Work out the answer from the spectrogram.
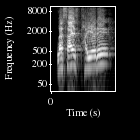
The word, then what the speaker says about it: laissez-faire: अब देखो, this is pronounced as laissez. You can pronounce it as you like. Laissez, laissez, laissez-faire. It is up to you.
